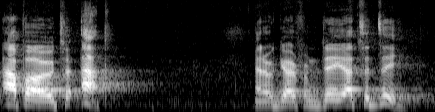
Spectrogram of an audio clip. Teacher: if they're followed by a word that begins with a vowel, will lose that final vowel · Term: elision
